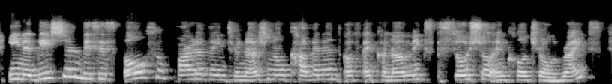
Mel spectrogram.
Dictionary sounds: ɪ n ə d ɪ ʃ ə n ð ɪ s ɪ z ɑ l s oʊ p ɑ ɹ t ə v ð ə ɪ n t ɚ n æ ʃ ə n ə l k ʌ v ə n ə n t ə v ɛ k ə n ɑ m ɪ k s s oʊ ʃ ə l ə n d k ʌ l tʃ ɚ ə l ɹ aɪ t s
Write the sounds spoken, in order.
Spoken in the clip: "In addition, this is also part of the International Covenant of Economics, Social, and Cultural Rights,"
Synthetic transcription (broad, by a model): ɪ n ə d ɪ ʃ ə n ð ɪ s ɪ z ɑ l s oʊ p ɑ ɹ t ə v ð ə ɪ n t ɚ n æ ʃ ə n ə l k ʌ v ə n ə n t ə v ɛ k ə n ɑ m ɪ k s s oʊ ʃ ə l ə n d k ʌ l tʃ ɚ ə l ɹ aɪ t s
